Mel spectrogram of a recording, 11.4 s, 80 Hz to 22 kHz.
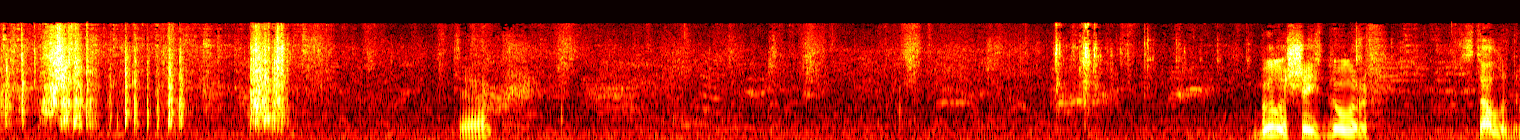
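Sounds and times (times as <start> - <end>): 
party tableware with an American flag design clattering and rustling: 0.0 - 2.3
speech: 3.4 - 4.0, 9.4 - 10.4, 11.1 - 11.4.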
